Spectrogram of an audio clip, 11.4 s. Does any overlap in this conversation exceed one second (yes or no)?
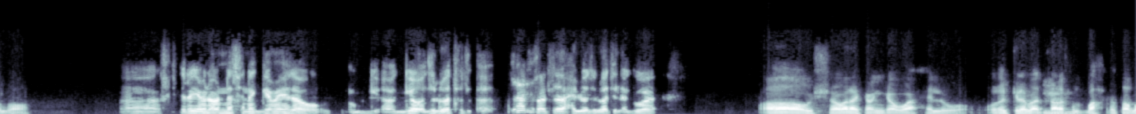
no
